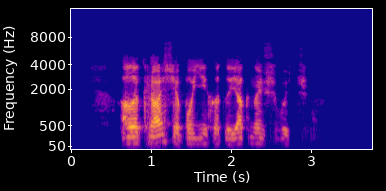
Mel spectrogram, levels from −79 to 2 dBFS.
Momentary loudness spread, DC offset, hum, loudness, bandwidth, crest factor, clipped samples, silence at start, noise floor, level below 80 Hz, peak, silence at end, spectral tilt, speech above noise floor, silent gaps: 20 LU; under 0.1%; none; -20 LUFS; 6.8 kHz; 22 dB; under 0.1%; 0.65 s; under -90 dBFS; -72 dBFS; 0 dBFS; 0.85 s; -5.5 dB/octave; over 68 dB; none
